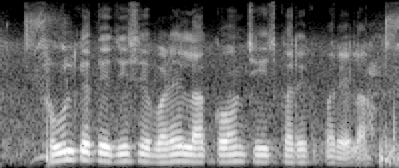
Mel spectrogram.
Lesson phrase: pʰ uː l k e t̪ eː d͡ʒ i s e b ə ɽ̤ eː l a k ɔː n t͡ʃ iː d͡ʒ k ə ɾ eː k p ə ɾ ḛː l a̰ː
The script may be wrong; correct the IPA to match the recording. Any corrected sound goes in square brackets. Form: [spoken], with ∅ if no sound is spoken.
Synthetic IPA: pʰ uː l k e t̪ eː d͡ʒ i s e b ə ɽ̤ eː l a k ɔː n t͡ʃ iː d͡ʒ k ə ɾ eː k p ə ɾ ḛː l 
